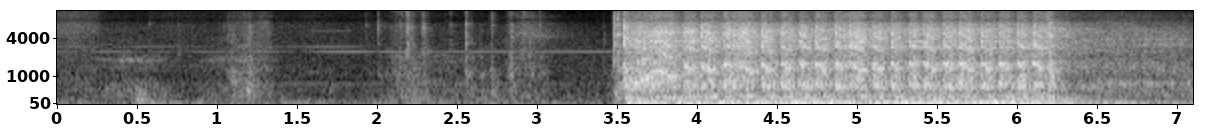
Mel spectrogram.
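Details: 2JZ-swapped Nissan 240SX in neutral, fuel not yet hooked up: starter spins the engine in a steady, even rhythm for about three seconds but it never fires; cranks without starting, no fuel supply.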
